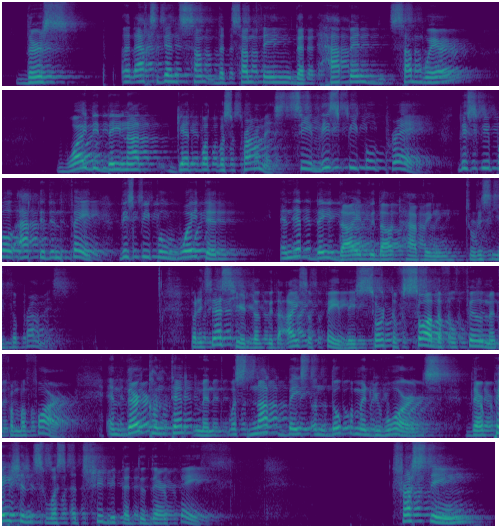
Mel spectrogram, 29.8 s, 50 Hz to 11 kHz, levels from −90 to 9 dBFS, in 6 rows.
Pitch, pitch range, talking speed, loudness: 210 Hz, 175-240 Hz, 150 wpm, -37 LUFS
